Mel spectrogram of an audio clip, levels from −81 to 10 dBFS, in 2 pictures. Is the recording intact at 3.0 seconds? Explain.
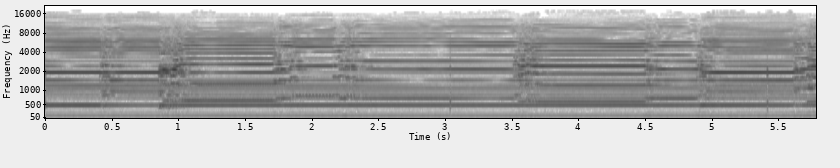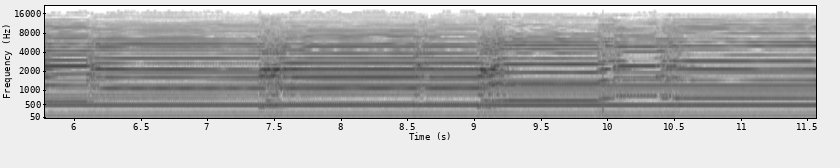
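No. At 3.04 s there is a single sharp click, a thin vertical line across the spectrum. The likely cause is dropped samples: about 0.7 ms of the stream is missing, so the waveform jumps abruptly to a later value without removing any audible sound.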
